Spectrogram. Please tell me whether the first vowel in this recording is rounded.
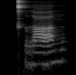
no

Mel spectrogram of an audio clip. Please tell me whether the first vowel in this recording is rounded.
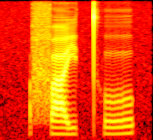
no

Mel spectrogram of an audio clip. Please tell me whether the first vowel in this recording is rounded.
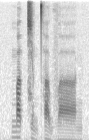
no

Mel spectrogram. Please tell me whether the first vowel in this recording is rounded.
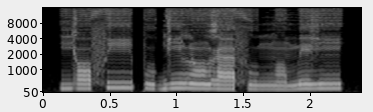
yes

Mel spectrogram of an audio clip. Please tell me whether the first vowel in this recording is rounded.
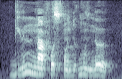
yes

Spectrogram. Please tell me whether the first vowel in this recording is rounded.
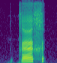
no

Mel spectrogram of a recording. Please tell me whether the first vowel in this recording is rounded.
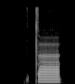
no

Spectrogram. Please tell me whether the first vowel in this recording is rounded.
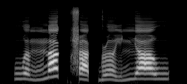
no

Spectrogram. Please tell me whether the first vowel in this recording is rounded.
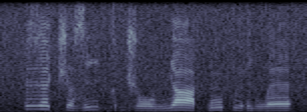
no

